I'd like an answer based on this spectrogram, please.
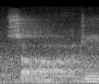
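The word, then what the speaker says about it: samādhi: So the proper pronunciation shall be Samadhi. Okay, Samadhi, the long vowel is in the second part.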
